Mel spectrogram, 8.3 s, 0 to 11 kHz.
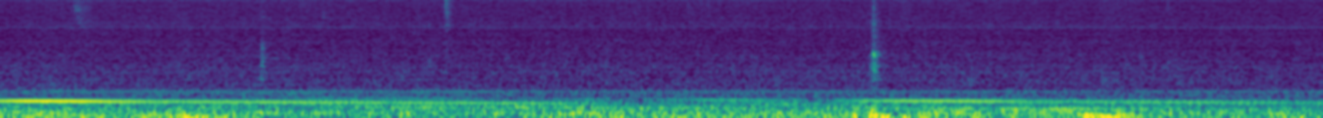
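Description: Rolls-Royce AE 3007 turbofan of an Embraer ERJ-135 winding down after shutdown, heard from inside the cabin: a steady whine sliding slowly down in pitch, with a second falling whine taking over about halfway, over a low rumble and a faint steady hum.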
